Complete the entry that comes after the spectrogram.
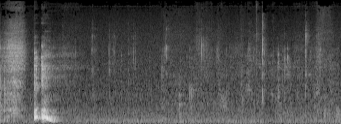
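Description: Close-miked eating of a sauce-dipped chicken nugget: two loud bites or mouth sounds in the first second, then soft, scattered chewing clicks.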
